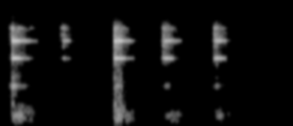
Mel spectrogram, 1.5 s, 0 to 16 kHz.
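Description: Five light taps on a Royal Dux porcelain figure, about 5 in tall and 8 in long, each giving a short, bright ring centered near 2.7 kHz that fades quickly instead of thudding. The piece has a deep craze line on the inside but no crack, as the clear ring shows.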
